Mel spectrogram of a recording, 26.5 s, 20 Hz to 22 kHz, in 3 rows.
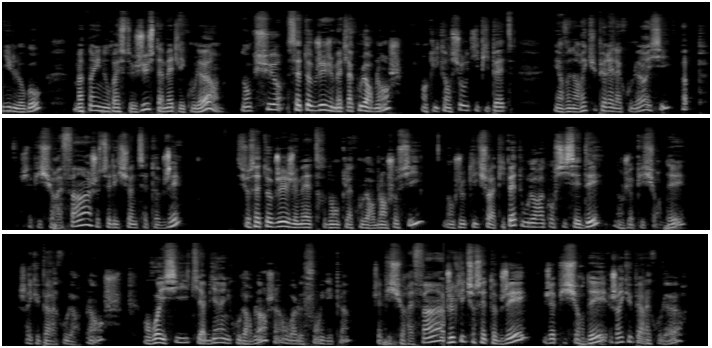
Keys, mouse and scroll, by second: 3.9 click, 6.1 click, 8.1 click, 9.6 F1, 10.6 click, 17.3 d, 18.3 click, 22.6 F1, 23.2 click, 25.0 d, 25.8 click.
